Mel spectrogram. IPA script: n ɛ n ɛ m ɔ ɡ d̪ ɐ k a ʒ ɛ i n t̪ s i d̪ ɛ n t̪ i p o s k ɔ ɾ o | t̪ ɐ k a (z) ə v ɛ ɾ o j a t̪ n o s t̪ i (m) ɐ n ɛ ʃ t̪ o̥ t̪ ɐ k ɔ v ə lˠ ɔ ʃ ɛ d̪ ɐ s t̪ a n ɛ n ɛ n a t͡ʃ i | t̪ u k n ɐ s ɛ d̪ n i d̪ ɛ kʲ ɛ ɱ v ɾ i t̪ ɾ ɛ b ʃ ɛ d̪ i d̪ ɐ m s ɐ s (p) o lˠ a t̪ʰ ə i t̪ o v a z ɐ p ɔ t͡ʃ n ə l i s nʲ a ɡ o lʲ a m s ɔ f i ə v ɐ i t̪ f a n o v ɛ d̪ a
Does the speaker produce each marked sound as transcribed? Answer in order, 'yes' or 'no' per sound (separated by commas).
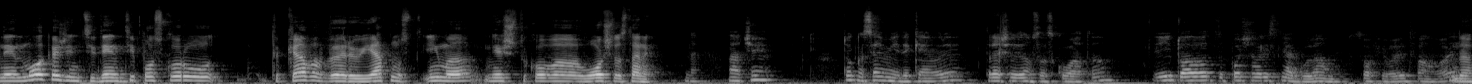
no, yes, no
